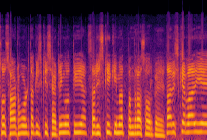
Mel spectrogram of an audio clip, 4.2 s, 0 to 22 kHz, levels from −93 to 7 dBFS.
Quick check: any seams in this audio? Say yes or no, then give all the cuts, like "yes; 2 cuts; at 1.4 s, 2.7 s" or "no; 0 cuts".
no; 0 cuts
